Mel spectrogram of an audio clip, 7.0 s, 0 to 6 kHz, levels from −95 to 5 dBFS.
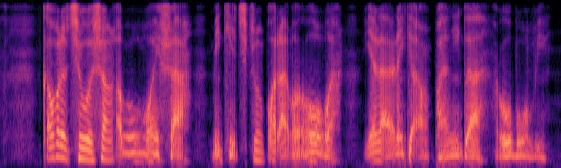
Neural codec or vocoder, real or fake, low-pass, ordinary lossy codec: autoencoder, 44.1 kHz, a latent of 192 numbers a frame, MeloTTS; fake; 5.4 kHz; none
